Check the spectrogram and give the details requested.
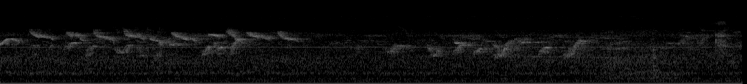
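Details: Golden-tailed woodpecker (Campethera abingoni) in a garden in Hazyview, Mpumalanga, South Africa, giving a fast series of high, squeaky, descending notes, bunched in the first three seconds and fainter later, over a steady background hiss.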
